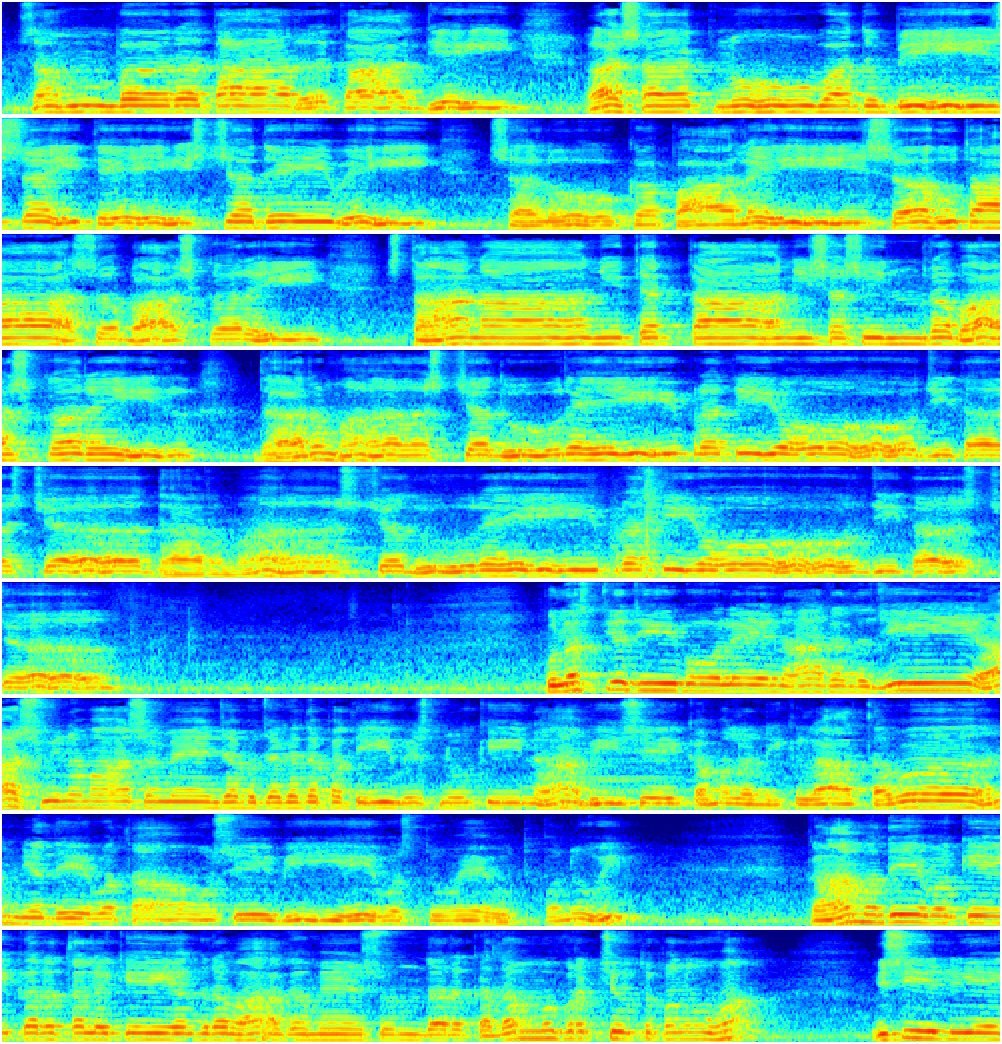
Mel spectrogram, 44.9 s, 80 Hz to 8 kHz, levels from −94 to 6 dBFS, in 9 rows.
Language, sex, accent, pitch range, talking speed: Hindi, male, native, 135-160 Hz, 65 wpm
